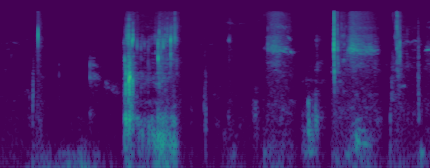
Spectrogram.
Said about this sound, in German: Das ist jetzt die Stelle, die alle Podcast-Hörenden äh, wirklich lieben, wenn äh, beide ja. ModeratorInnen äh, erstmal irgendwie was trinken, was, was trinken. essen und dann ins äh, Mikro schmatzen.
